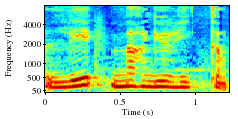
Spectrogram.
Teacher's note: On ne dit pas le S final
